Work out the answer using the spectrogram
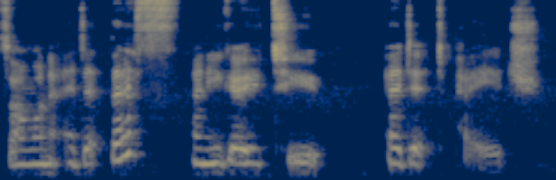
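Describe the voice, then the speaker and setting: Woman walking through a website tutorial, voice going hoarse and raspy. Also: a little high, steady tone, normal speed, low-quality recording. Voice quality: husky, gravelly. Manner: plain step-by-step explaining. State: losing her voice. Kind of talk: screen-recorded tutorial.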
